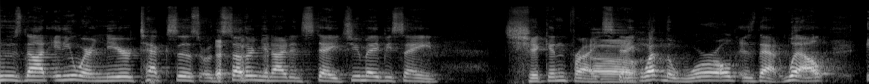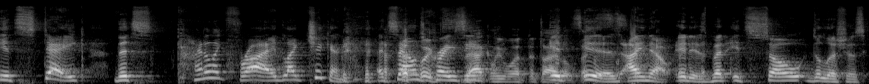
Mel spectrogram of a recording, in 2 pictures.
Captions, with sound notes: anyone who's not anywhere near Texas, or the Southern United States, you may be saying, chicken fried steak, what in the world is that? Well, It's steak that's kind of like fried, like chicken. >> [LAUGH] >> It sounds crazy. >> It's exactly what the title says. >> It is, I know, it is, but it's so delicious.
